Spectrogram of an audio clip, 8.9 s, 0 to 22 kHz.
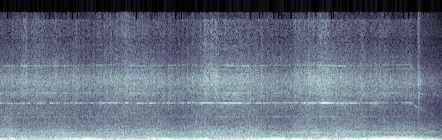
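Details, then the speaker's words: Restored Hoover Turbopower U2724 upright vacuum with a new belt, on heavy carpet, sticking down well and hard to push: smooth constant motor hum with an even brush whir, then a clean wind-down; normal running. "let's find some power and i'll show you what it sounds like now so with it slammed to the floor it really does stick down well and it's quite hard to push"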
